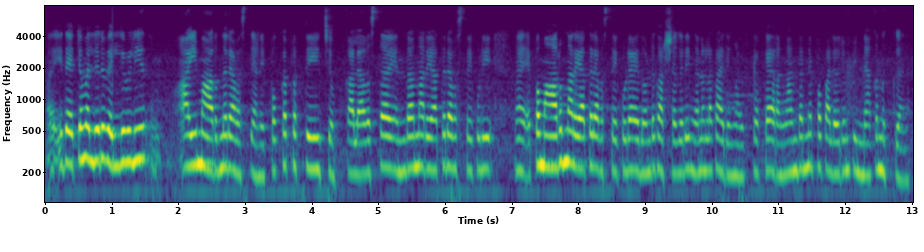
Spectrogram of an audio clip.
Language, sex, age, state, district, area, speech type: Malayalam, female, 45-60, Kerala, Malappuram, rural, spontaneous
